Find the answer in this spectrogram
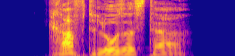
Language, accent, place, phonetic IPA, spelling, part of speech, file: German, Germany, Berlin, [ˈkʁaftˌloːzəstɐ], kraftlosester, adjective, De-kraftlosester.ogg
- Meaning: inflection of kraftlos: 1. strong/mixed nominative masculine singular superlative degree 2. strong genitive/dative feminine singular superlative degree 3. strong genitive plural superlative degree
